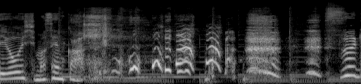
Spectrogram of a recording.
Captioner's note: stunned and laughing out loud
